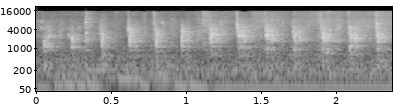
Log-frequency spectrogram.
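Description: Fork beating eggs in a ceramic bowl: quick, even clinks of metal tines against the bowl, about six or seven a second.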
